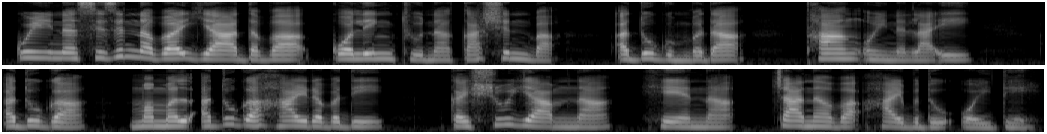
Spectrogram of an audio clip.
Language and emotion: Manipuri, neutral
